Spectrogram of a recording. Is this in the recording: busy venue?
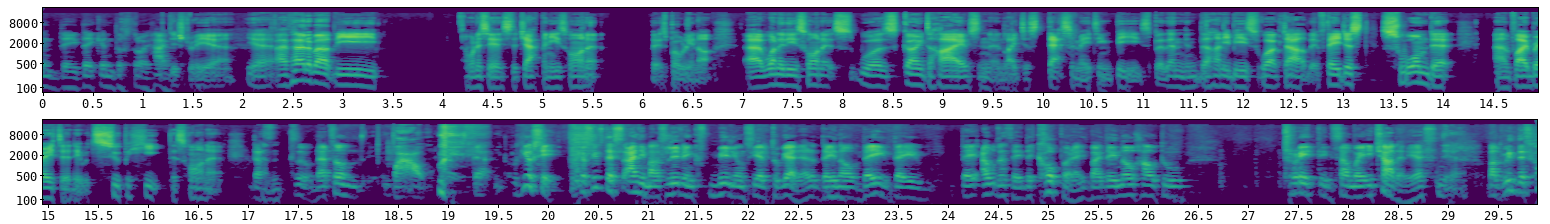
no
